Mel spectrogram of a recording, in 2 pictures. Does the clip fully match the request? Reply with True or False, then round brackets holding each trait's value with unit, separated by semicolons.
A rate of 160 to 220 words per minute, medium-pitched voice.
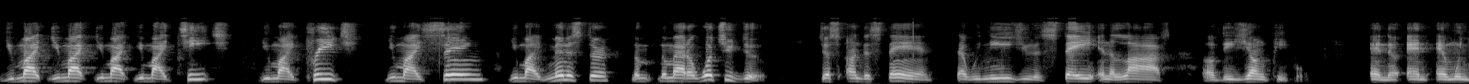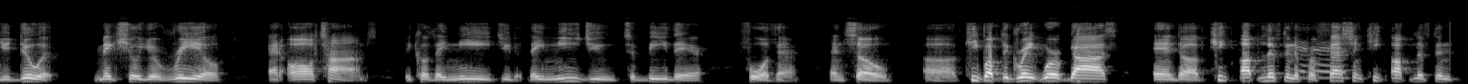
True (170 wpm; 150 Hz)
